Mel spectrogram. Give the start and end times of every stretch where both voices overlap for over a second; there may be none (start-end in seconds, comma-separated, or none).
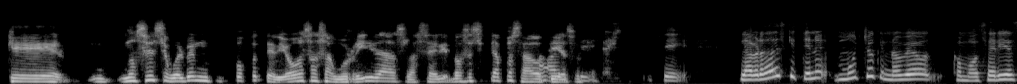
none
